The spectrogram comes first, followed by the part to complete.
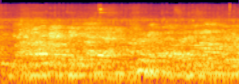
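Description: Indistinct chatter of voices in the background, with no clear words.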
